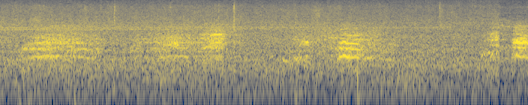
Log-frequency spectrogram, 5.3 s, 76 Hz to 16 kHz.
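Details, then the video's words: Many wild macaws at a clay lick in the Manu area of the Peruvian jungle, 2008, alongside other birds: harsh, raspy squawks rising and falling in overlapping bursts at a steady distance, with a soft background hiss. "Macaw clay lick"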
